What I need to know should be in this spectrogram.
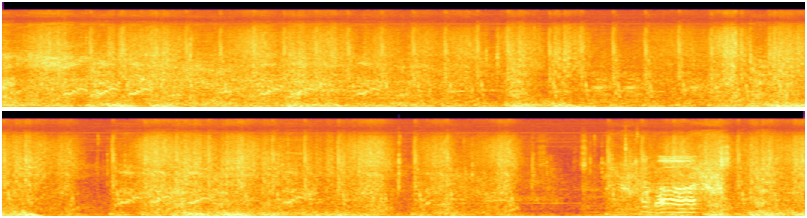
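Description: A magic weapon in a video game fires crackling blasts.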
